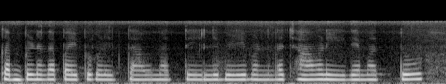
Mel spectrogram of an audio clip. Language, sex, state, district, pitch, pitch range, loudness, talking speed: Kannada, female, Karnataka, Bidar, 225 Hz, 220-230 Hz, -16 LUFS, 120 wpm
